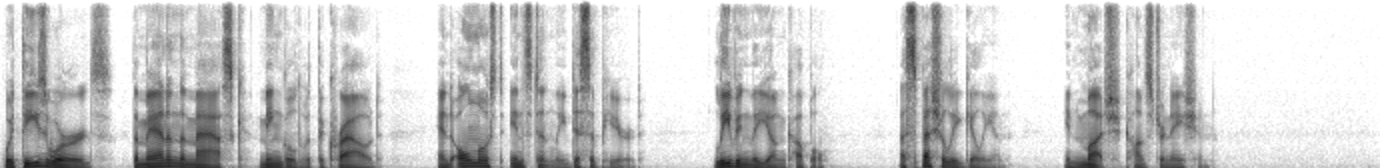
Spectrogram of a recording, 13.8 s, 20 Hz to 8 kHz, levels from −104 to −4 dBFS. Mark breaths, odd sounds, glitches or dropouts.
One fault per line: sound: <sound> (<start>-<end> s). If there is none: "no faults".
no faults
